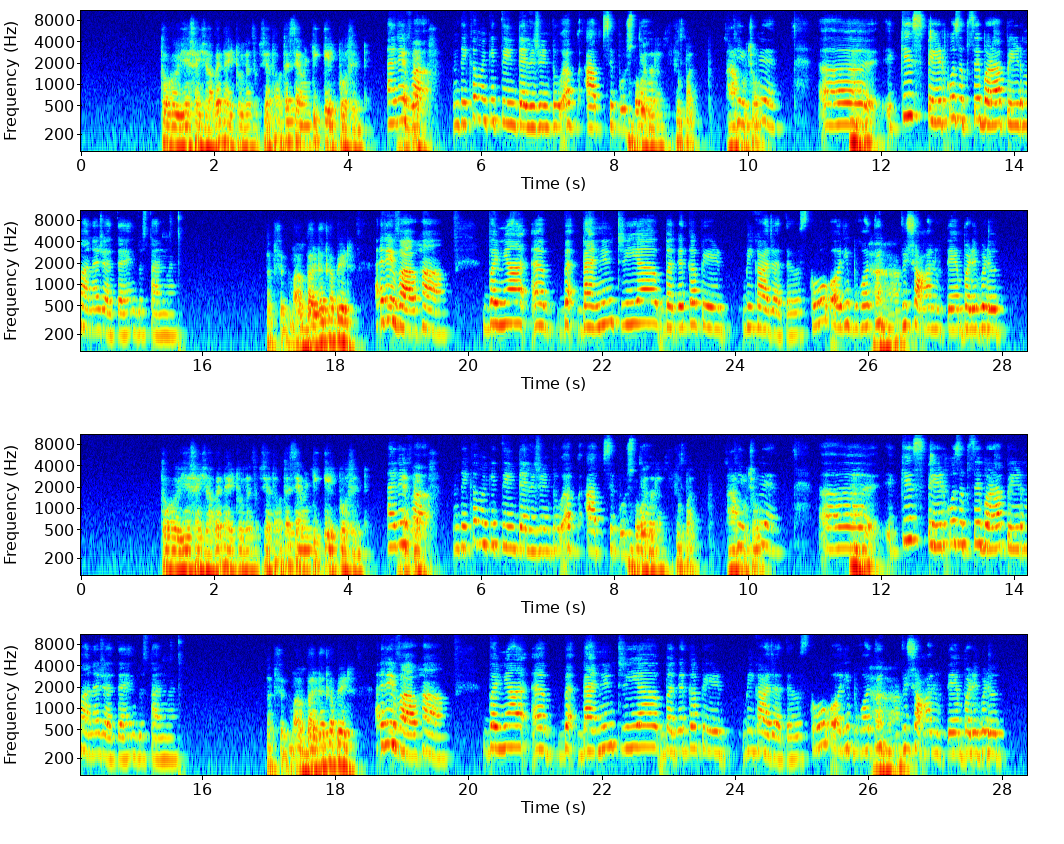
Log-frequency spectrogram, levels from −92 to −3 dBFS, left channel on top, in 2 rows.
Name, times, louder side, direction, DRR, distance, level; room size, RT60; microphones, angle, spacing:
voice 1, 1.2-4.2 4.7-5.2 8.2-9.2 9.7-10.2 11.5-12.0 17.0-18.3 26.0-26.6, equal, 40° left, 0.8 m, -22 dB
voice 2, 4.6-5.2 5.6-8.7 9.8-10.4 11.1-15.7 18.6-19.7 20.2-23.8 24.1-28.0, left 2 dB, 75° left, 0.7 m, -23 dB
3.7 x 2.0 x 2.9 m
head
